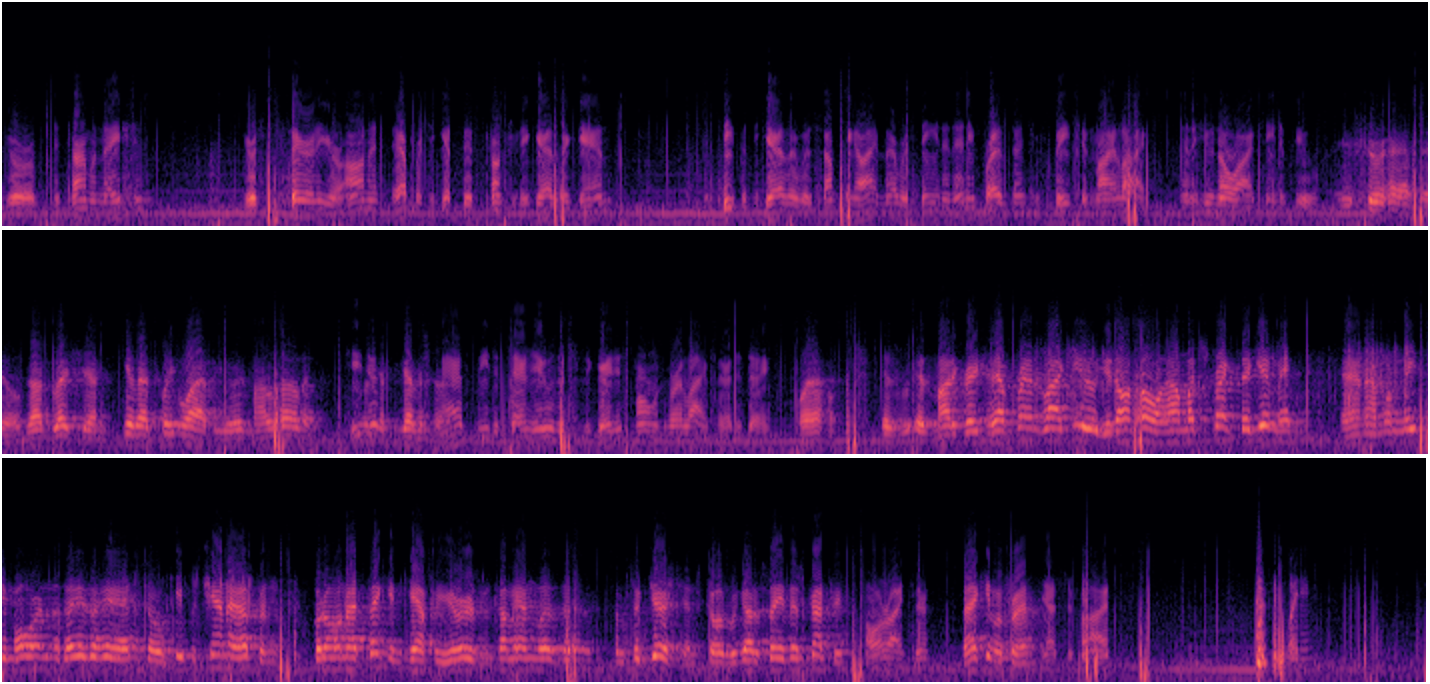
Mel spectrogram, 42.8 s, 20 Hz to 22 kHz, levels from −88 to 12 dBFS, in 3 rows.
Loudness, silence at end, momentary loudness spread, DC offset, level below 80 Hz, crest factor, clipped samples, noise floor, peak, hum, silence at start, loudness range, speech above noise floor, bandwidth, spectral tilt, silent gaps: -29 LUFS; 0.1 s; 17 LU; under 0.1%; -52 dBFS; 20 dB; under 0.1%; -51 dBFS; -10 dBFS; none; 0 s; 9 LU; 22 dB; 6.8 kHz; -8.5 dB/octave; none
